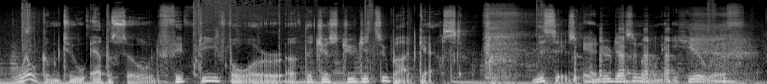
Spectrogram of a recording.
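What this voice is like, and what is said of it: Put-on professional announcer voice. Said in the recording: “Are you sick there or ... That's my professional announcer voice ... That sounds ill ... You sound like you're making a face as you spoke”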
